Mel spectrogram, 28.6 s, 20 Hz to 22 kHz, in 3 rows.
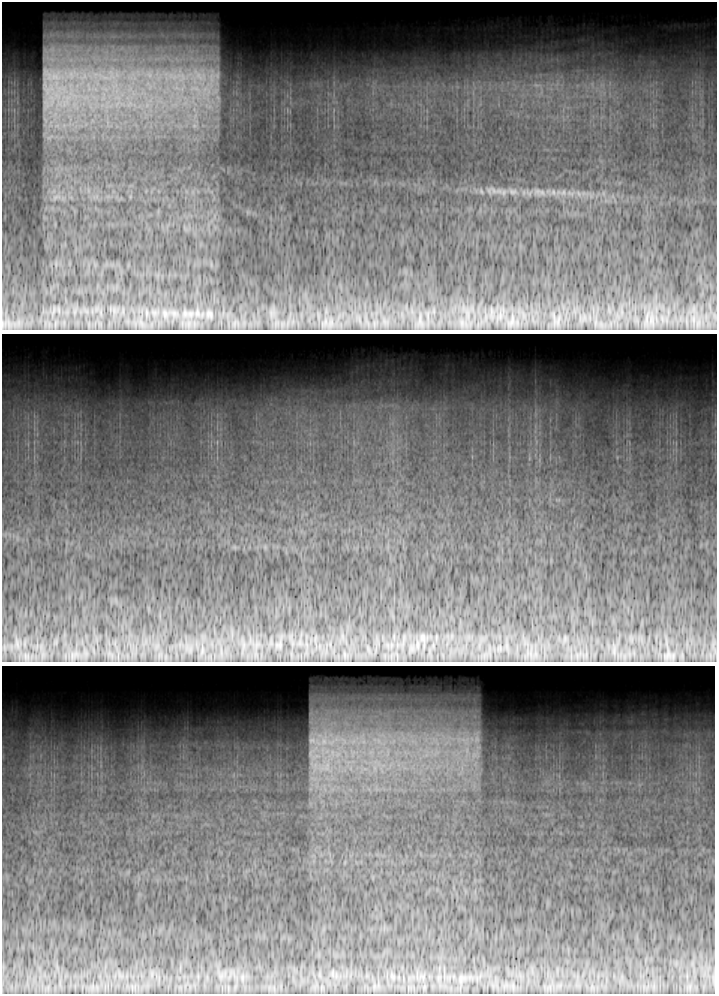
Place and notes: Santiago de Cuba, calle Aguilera near market place
6 December 2003, 17:52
